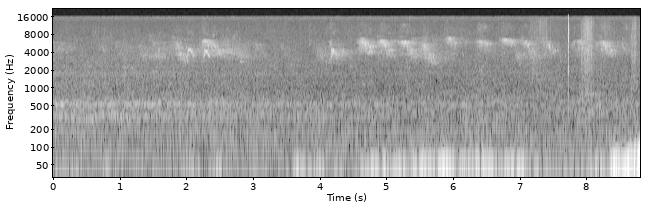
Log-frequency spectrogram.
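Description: Small birds singing in short chirping phrases, growing busier after about two seconds, over a faint steady hum. Low thumps start near the end.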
